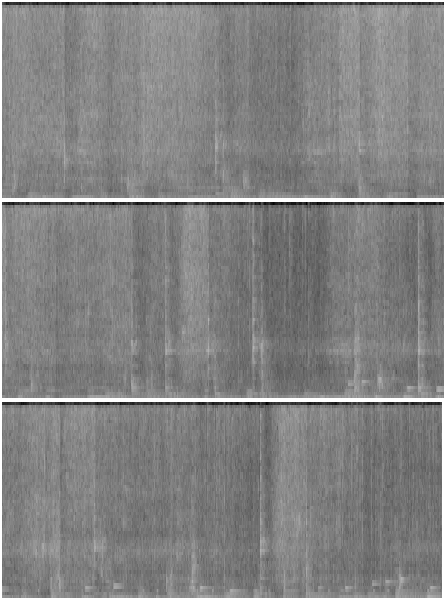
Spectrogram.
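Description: Pork intestine stir-frying in a pan: steady sizzling, with the knocks and scrapes of a utensil stirring it.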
